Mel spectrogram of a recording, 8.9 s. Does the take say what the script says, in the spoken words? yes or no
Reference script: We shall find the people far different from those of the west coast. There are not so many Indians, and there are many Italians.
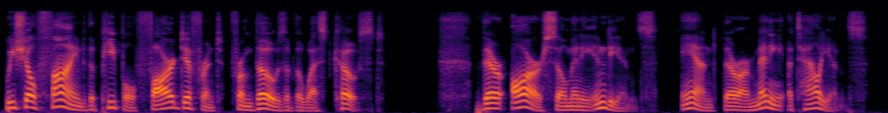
no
